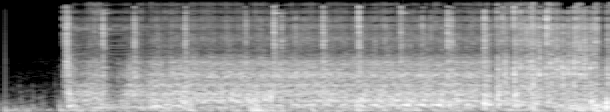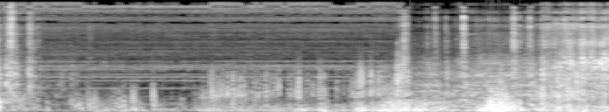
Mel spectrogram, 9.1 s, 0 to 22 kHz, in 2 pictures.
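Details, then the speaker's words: KamAZ military truck diesel cold start at -8°C: cranks briefly, fires quickly and settles into a steady rough clatter without stumbling; starts easily, unlike the Ural. "So the KamAZ started up really easily compared to the to the Ural and I call this one a princess."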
